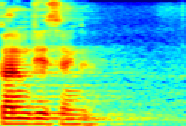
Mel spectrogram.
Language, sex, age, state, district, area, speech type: Punjabi, male, 45-60, Punjab, Bathinda, urban, spontaneous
